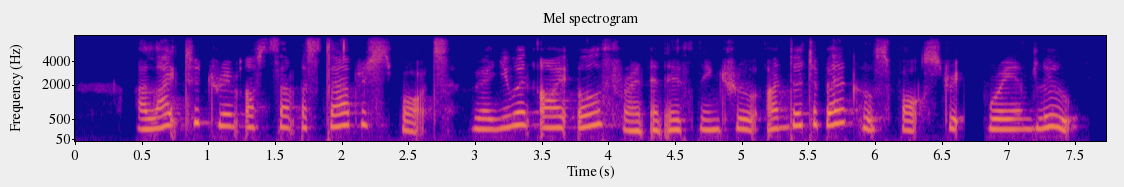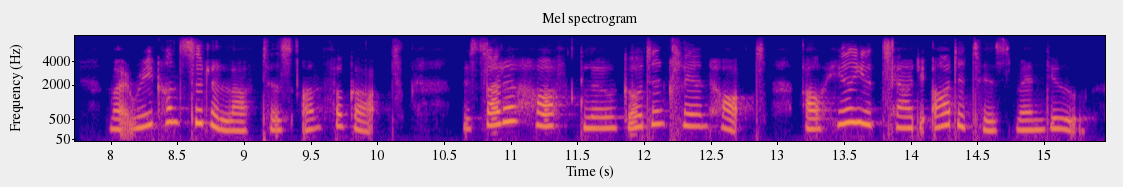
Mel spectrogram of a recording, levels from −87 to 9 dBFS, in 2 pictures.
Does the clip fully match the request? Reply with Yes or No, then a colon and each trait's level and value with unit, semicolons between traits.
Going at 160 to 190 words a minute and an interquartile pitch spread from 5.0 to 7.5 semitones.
Yes: average, 170 wpm; wide, 5.4 semitones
